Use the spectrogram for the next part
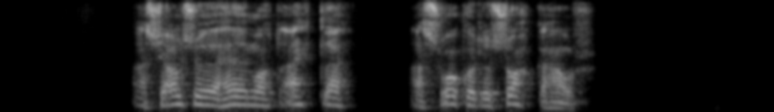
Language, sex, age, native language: Icelandic, male, 50-59, Icelandic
